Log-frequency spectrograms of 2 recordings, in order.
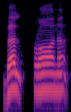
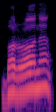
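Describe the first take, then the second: First: A tiny stop without breath separates the words. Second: The l merges into the r with no stop. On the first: The intended words of the verse are kept. The speaker calls it right. "This one you stop, but you don't take breath" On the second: It becomes a different word with another meaning. The speaker calls it wrong. "there's a rule here to make lam and ra together, and it will be like this"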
